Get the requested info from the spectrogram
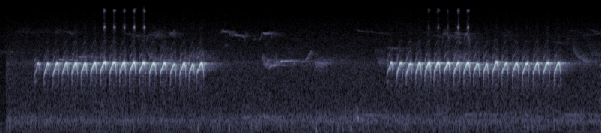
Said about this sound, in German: Hier hört ihr den Gesang eines Kleibers.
